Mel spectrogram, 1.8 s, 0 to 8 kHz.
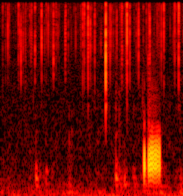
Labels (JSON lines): {"label": "biophony, knock croak", "recorder": "SoundTrap 300"}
